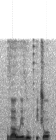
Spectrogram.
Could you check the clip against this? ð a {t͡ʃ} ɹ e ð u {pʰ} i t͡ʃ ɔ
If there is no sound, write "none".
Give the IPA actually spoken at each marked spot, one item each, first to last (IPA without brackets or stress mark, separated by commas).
none, pʰ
